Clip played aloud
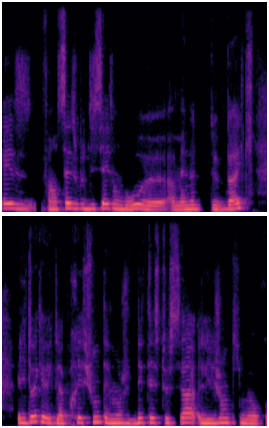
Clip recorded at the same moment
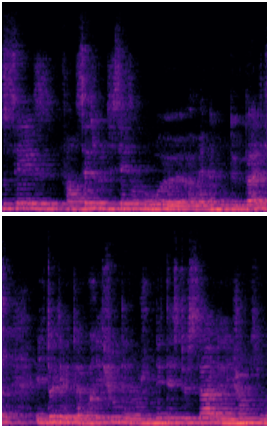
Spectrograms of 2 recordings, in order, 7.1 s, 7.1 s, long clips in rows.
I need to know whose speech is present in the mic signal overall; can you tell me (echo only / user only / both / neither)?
echo only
